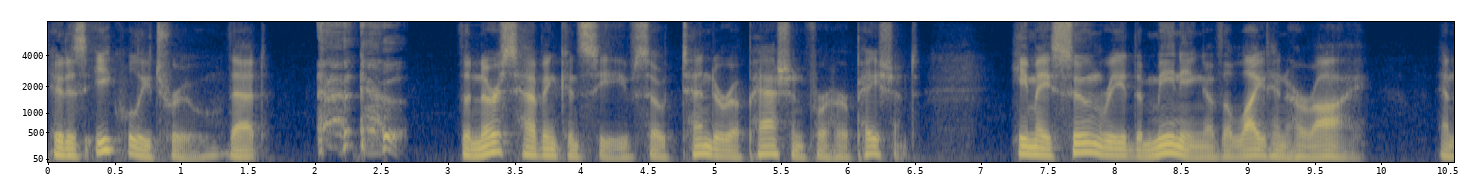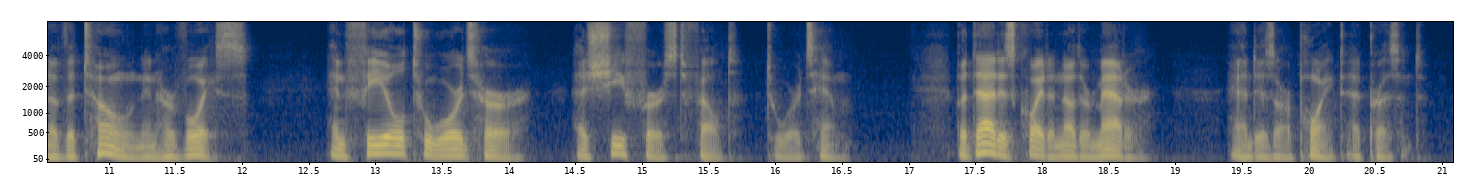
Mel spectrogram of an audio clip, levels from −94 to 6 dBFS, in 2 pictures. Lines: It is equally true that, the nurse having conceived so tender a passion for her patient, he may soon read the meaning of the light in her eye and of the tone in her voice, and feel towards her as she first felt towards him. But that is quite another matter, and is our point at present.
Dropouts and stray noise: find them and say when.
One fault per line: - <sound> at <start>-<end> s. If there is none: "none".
- cough at 2.0-2.7 s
